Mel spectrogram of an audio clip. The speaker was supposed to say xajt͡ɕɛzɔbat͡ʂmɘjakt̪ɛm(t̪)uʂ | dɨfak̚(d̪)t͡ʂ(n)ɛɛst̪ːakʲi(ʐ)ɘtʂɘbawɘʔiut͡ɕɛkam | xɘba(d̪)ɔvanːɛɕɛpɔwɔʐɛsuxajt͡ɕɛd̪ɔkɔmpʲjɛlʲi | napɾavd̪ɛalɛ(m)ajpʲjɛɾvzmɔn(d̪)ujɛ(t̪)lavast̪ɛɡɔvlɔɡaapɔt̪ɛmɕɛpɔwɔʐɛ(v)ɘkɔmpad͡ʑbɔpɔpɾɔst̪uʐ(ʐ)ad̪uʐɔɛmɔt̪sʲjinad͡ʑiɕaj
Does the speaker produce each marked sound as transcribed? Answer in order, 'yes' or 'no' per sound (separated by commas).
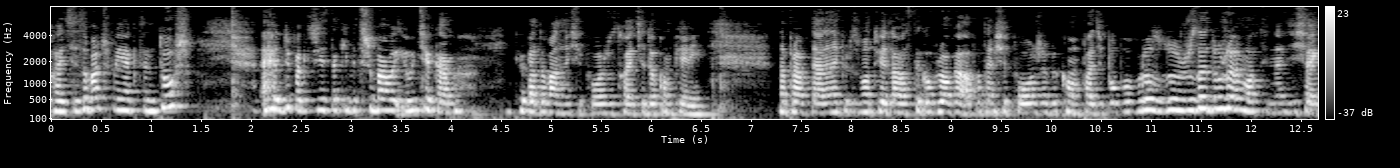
yes, no, no, no, yes, no, no, no, yes, no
